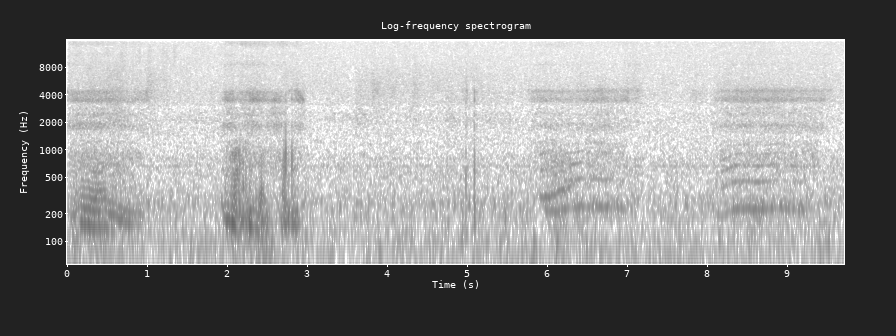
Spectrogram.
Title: snoring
